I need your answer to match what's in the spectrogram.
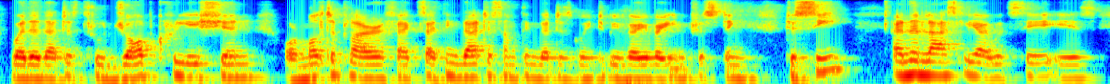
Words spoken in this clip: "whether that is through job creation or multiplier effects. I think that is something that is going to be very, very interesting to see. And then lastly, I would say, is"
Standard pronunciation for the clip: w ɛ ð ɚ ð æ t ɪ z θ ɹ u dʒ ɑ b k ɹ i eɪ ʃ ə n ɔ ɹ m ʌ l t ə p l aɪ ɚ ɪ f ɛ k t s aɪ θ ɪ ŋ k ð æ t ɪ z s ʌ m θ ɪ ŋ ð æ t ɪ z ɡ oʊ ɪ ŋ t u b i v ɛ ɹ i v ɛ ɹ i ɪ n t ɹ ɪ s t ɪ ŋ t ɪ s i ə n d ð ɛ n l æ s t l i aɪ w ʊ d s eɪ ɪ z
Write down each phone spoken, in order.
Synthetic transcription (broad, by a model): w ɛ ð ɚ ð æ t ɪ z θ ɹ u dʒ ɑ b k ɹ i eɪ ʃ ə n ɔ ɹ m ʌ l t ə p l aɪ ɚ ɪ f ɛ k t s aɪ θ ɪ ŋ k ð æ t ɪ z s ʌ m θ ɪ ŋ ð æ t ɪ z ɡ oʊ ɪ ŋ t u b i v ɛ ɹ i v ɛ ɹ i ɪ n t ɹ ɪ s t ɪ ŋ t ɪ s i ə n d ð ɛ n l æ s t l i aɪ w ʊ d s eɪ ɪ z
